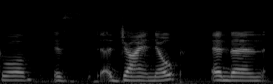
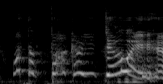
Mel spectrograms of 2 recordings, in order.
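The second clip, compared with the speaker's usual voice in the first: high, loud outraged yell; angry tough love; 11 dB louder than usual. Acted. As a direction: blast your friend for doing something stupid. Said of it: "I would be so angry".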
